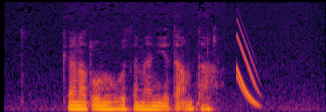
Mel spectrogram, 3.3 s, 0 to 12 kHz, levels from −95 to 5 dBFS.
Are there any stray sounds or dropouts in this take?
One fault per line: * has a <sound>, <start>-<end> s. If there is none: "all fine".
* has a chirp, 2.4-2.6 s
